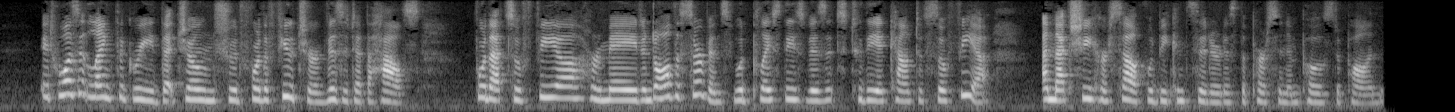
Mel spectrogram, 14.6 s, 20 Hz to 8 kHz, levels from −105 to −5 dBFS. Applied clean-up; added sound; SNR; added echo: none; none; none; none.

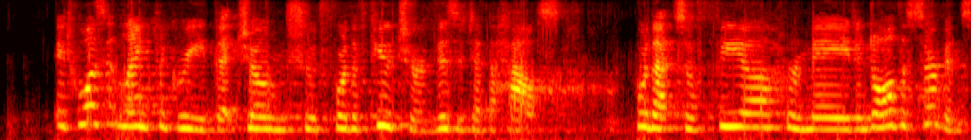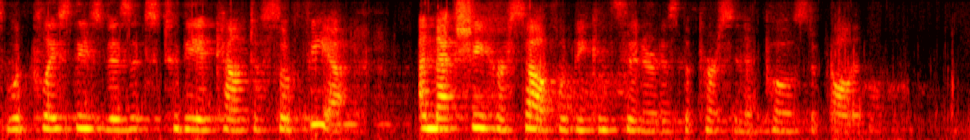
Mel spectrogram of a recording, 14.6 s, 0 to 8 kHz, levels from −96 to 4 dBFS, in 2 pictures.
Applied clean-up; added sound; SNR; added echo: neural separator model SepFormer DNS4.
